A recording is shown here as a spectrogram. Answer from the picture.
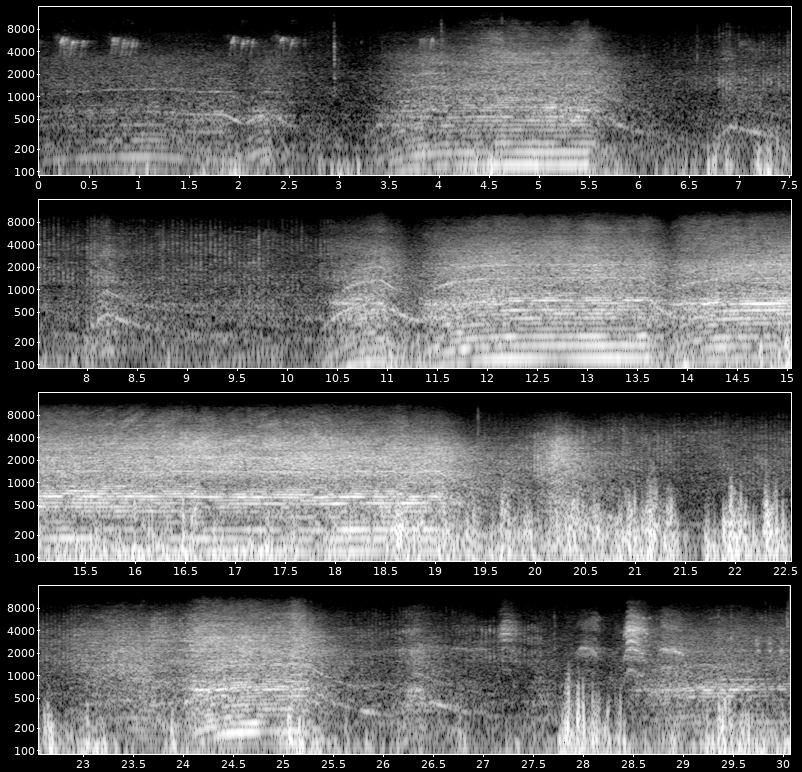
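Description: The motor of a small vehicle carrying the camera, running and rising in pitch each time it speeds up, several times over. Wind rumbles on the microphone throughout.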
